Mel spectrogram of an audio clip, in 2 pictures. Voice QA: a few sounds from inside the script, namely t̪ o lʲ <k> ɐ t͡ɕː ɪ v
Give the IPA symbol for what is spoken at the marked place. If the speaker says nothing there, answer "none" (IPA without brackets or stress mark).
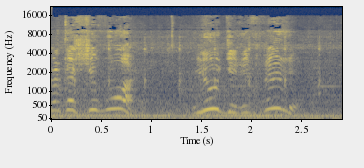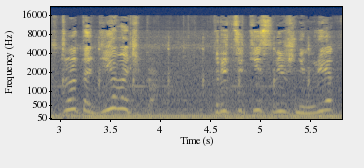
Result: k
